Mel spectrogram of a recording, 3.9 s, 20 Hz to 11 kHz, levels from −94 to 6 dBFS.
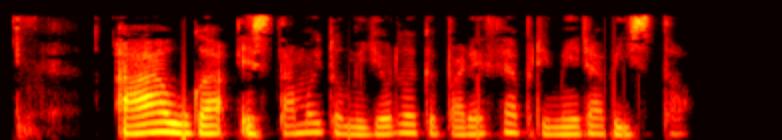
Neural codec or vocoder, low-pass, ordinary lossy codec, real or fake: none; 7.2 kHz; MP3, 48 kbps; real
